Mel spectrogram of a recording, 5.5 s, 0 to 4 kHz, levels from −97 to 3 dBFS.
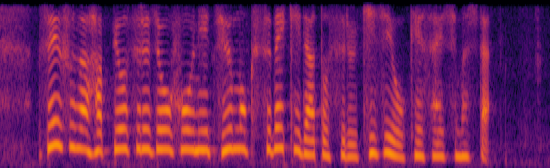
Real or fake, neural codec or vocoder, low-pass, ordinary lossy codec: fake; autoencoder, 48 kHz, 32 numbers a frame, DAC-VAE, trained on Japanese speech; 3.6 kHz; none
